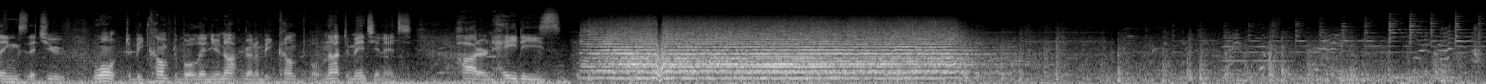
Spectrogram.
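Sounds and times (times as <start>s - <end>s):
speech: 0.0s - 7.9s
passenger train rolling along the rails: 0.0s - 14.8s
train horn: 5.8s - 10.6s.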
